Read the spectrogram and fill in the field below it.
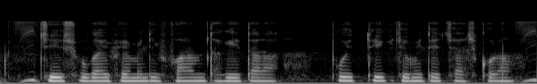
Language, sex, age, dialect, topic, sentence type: Bengali, male, 51-55, Rajbangshi, agriculture, statement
